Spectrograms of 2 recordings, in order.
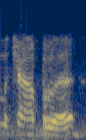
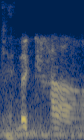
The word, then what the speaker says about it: macabre: And the word macabre, there you go, that's how you pronounce macabre. Not macabre, it's macabre. A couple of things.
